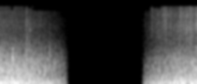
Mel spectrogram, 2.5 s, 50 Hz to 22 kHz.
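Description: Steady road and tyre noise inside the cabin of a VW ID.7 GTX Tourer electric estate at motorway speed on a wet road. It fades out to complete silence just under a second in, then fades back in near the end.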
